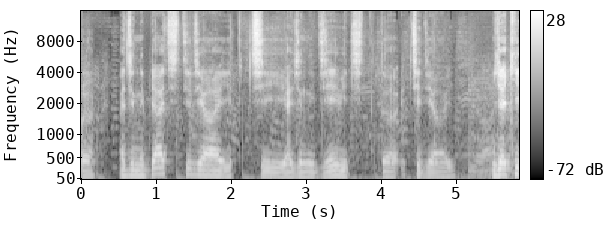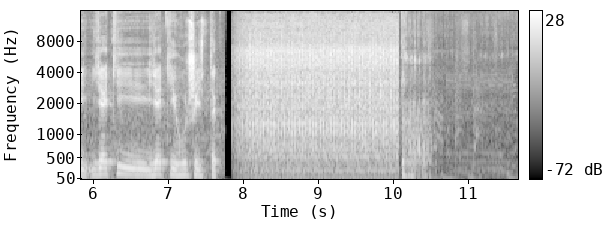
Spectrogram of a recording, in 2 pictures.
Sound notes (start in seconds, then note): 7.8 sound of 1.9 TDI from Volkswagen Passat B5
